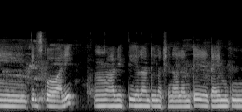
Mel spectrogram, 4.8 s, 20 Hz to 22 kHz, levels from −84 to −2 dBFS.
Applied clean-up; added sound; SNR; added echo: none; none; none; none.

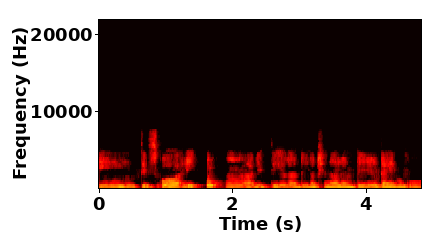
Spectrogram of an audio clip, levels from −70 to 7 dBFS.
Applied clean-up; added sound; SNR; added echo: neural mask model DeepFilterNet 3.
